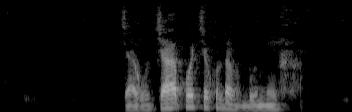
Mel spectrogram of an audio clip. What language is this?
Taita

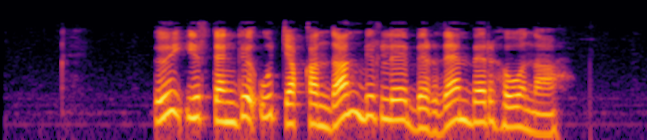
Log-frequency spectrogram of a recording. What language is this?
Bashkir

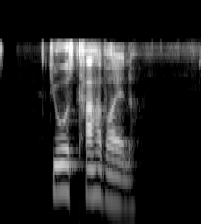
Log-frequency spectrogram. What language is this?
Nepali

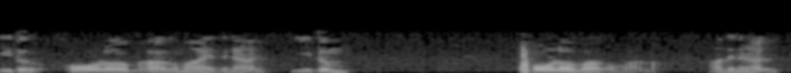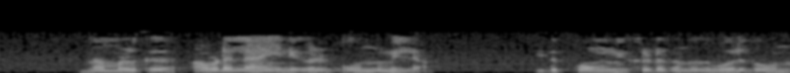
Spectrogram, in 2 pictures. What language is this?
Malayalam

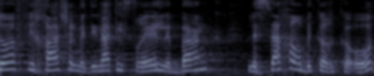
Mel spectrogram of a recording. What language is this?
Hebrew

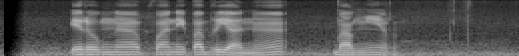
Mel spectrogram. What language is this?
Sundanese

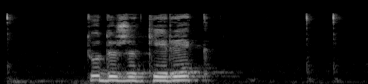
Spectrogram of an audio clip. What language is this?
Mari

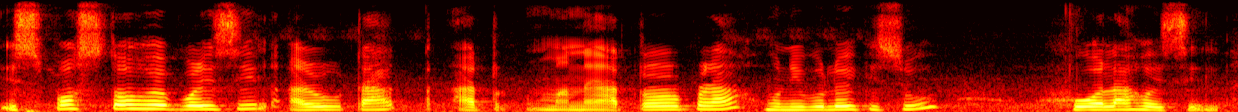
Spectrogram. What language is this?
Assamese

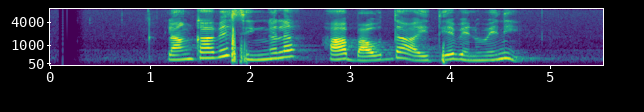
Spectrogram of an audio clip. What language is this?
Sinhala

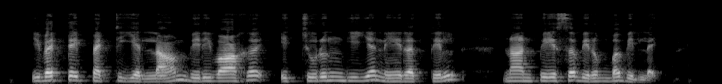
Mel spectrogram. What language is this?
Tamil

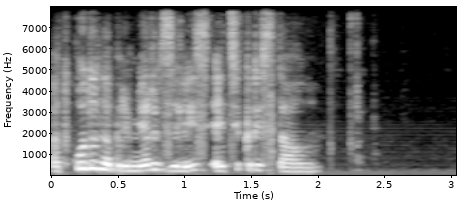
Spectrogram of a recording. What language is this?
Russian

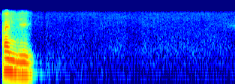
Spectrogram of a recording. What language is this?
Dogri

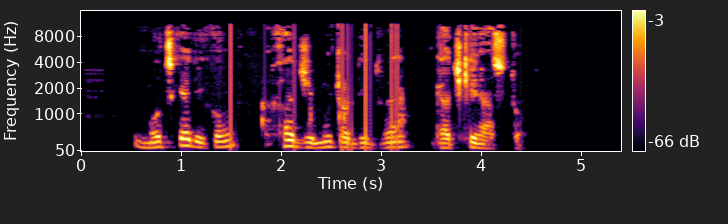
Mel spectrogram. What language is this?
Laz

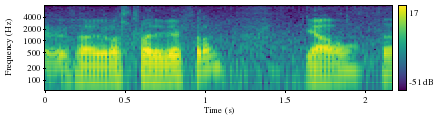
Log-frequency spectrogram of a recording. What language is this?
Icelandic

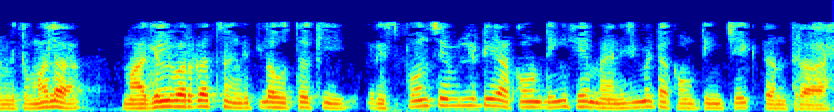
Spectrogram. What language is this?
Marathi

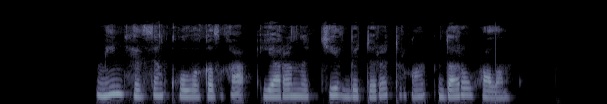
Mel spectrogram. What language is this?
Bashkir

